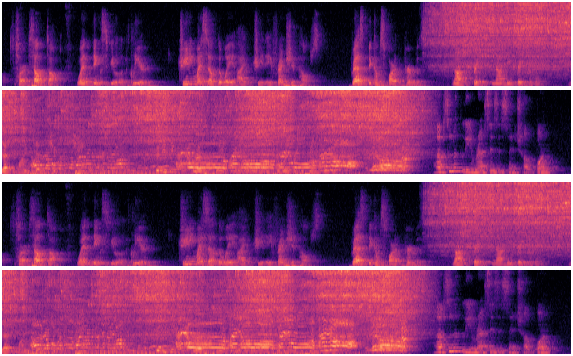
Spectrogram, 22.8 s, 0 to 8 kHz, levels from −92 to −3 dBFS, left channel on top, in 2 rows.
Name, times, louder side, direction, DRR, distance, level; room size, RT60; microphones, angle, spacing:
voice 1, 0.2-1.1 1.5-3.0 3.5-6.3 7.0-8.5 9.0-9.2 9.4-10.8 11.3-12.5 12.8-13.7 14.4-14.9 15.2-18.2, left 2 dB, 90° left, 1 dB, 1.2 m, -35 dB
sound 1, 8.4-20.0, right 1 dB, 10° right, 1.4 m, -29 dB
sound 2, 11.8-19.5, right 3 dB, 50° right, 0.6 m, -28 dB
voice 2, 20.0-22.3, equal, 25° left, -2 dB, 1.3 m, -37 dB
8.0 x 3.2 x 6.1 m, 0.75 s
head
